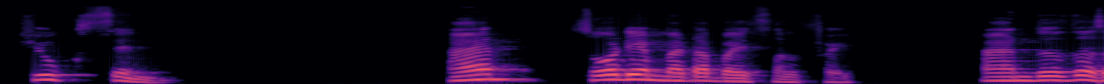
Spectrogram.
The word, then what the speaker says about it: fuchsin: kindly go through it basic fusion more important it should be pronounced as fuchsin and sodium metabisulfite and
